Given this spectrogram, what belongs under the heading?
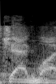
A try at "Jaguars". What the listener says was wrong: There's no W in there. There's no I.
